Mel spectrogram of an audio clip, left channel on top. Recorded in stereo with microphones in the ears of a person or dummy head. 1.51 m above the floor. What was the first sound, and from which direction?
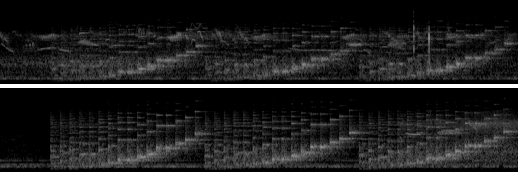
A ringtone, 65° right (ahead or behind).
